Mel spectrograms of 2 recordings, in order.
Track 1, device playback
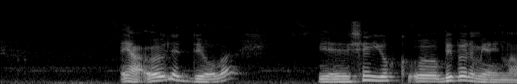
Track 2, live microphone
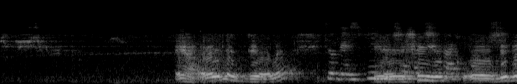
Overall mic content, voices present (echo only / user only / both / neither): both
